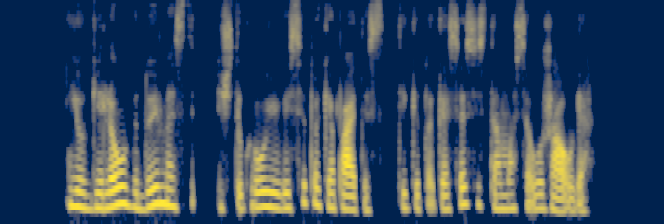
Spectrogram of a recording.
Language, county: Lithuanian, Klaipėda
